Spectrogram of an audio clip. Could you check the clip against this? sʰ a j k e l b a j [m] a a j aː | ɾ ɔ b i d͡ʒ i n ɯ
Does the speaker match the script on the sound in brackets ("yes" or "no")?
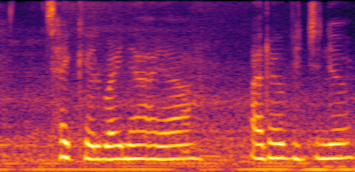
no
